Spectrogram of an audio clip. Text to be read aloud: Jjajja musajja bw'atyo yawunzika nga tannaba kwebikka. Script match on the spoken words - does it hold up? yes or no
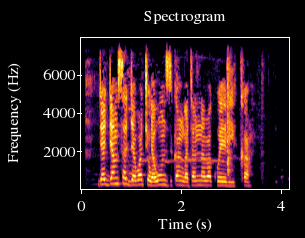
yes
